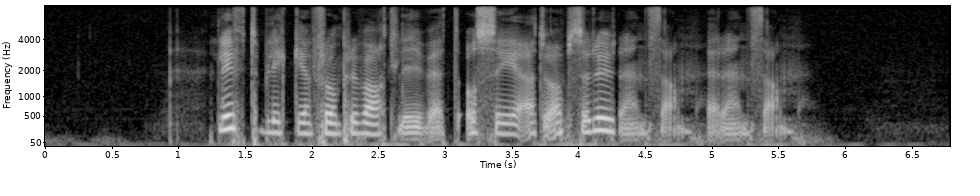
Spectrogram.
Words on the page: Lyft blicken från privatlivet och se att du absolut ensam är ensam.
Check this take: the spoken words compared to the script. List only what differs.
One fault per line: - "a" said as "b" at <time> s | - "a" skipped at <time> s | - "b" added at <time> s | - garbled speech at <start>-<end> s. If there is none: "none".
none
